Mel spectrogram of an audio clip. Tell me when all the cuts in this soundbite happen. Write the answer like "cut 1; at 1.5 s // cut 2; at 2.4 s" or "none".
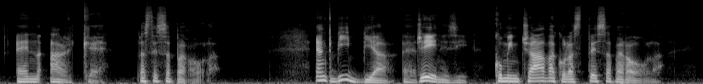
cut 1; at 3.3 s // cut 2; at 4.2 s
